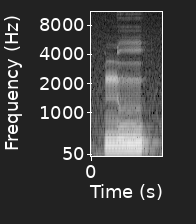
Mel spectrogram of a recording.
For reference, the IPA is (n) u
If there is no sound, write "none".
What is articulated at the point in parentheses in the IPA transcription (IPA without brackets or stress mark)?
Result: n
